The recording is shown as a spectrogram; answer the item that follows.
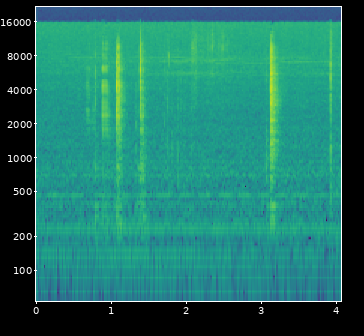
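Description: A few short clicks and taps of pencils and drawing tools being handled and set down on the table: a couple about a second in and a sharper one near the end, over a faint steady hum.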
